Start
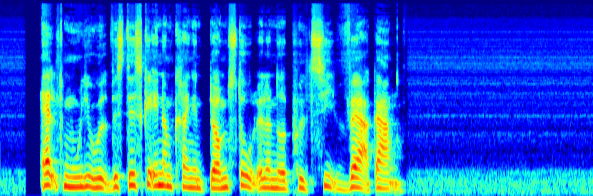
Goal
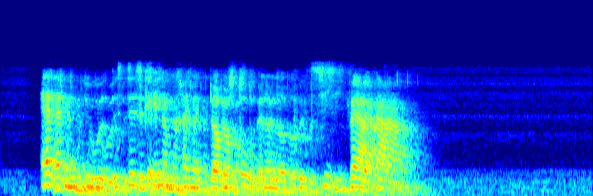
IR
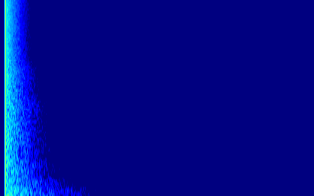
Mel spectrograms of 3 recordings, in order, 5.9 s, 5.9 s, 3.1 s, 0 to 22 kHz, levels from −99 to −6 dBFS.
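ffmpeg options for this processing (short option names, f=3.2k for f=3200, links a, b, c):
-filter_complex "[0:a]bandreject=f=83.5:t=h:w=4,bandreject=f=167:t=h:w=4,bandreject=f=250.5:t=h:w=4,bandreject=f=334:t=h:w=4,bandreject=f=417.5:t=h:w=4,bandreject=f=501:t=h:w=4,bandreject=f=584.5:t=h:w=4,asplit=5[a][b][c][d][e];[b]adelay=102,afreqshift=-78,volume=-4dB[f];[c]adelay=204,afreqshift=-156,volume=-13.9dB[g];[d]adelay=306,afreqshift=-234,volume=-23.8dB[h];[e]adelay=408,afreqshift=-312,volume=-33.7dB[i];[a][f][g][h][i]amix=inputs=5:normalize=0[j];[1:a]atrim=start_sample=2205,afade=t=out:st=0.36:d=0.01,atrim=end_sample=16317,asetrate=48510,aresample=44100[k];[j][k]afir=irnorm=-1:irlink=0,aresample=11025,aresample=44100,volume=-7dB" -ar 16000 -c:a libmp3lame -b:a 40k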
